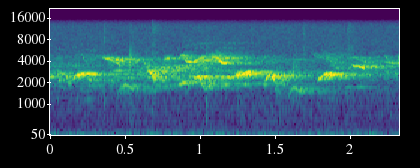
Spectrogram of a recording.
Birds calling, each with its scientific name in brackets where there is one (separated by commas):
Red-billed Leiothrix (Leiothrix lutea), Hawaii Akepa (Loxops coccineus)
